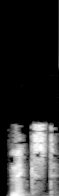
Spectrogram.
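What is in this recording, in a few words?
"mixed", American English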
